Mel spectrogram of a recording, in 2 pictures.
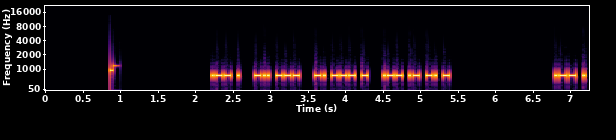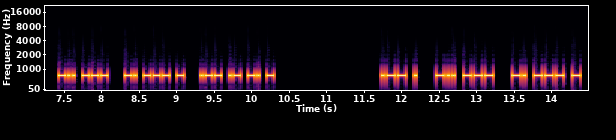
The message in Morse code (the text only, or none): WE DO NOT WANT WE DO NOT WANT WE DO NOT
